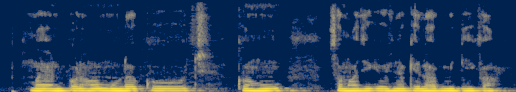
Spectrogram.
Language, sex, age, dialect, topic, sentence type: Chhattisgarhi, male, 46-50, Western/Budati/Khatahi, banking, question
